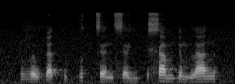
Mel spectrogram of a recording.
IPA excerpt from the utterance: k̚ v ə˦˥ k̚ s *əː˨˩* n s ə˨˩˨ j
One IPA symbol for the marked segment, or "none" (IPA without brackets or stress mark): əː˨˩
